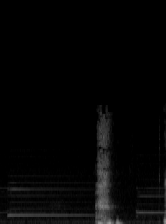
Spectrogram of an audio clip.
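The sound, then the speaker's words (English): A clock, handmade by the speaker's father, chimes with soft, sustained bell-like tones, like little Chinese wind chimes ringing and fading, briefly interrupted by a short burst of noise before another chime tone sounds. “A little Chinese wind chimes. oh, that's my my dad made that clock for me.”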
